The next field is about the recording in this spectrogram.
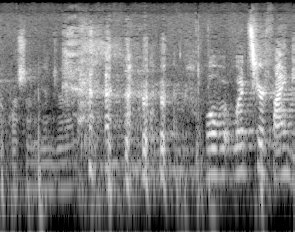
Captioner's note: laughs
